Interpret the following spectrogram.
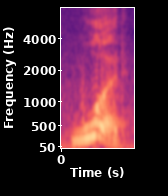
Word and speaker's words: would: So get rid of the L in could, get rid of the L in should, and it's especially important in would.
